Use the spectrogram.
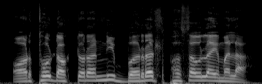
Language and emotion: Marathi, angry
